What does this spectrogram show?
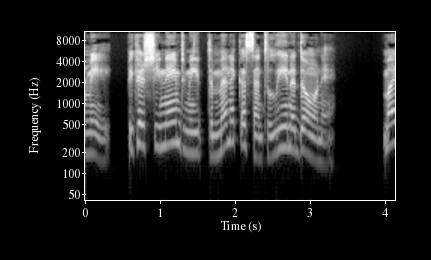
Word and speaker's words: Domenica: My name is pronounced in the Italian way, Domenica.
